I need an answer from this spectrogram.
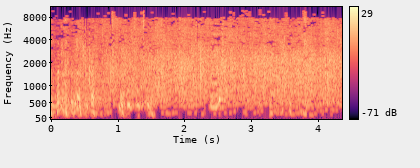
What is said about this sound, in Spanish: Ustedes aplauden y están contentos porque no se cruzaron.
